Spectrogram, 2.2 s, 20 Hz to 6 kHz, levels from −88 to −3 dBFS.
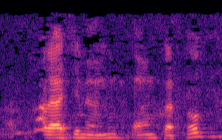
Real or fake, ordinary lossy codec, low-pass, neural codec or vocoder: fake; MP3, 24 kbps; 5.4 kHz; codec, 16 kHz, 2 kbps, FunCodec, trained on LibriTTS, 25 frames a second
